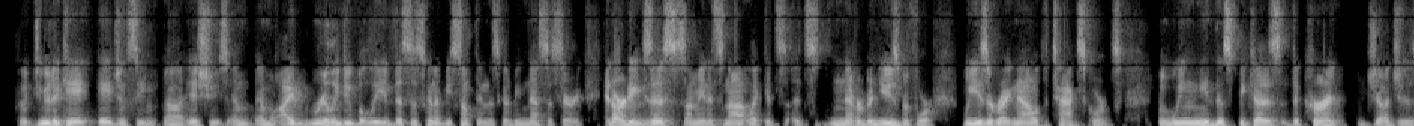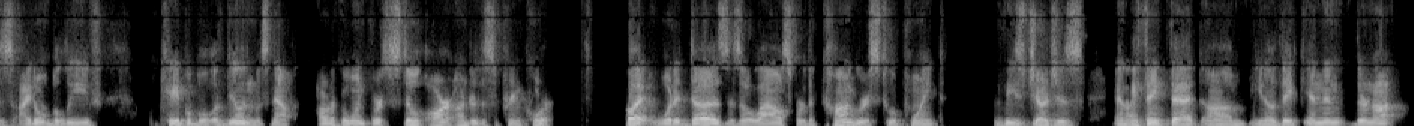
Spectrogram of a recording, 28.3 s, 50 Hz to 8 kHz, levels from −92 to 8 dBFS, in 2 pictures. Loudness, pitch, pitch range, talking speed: -22 LUFS, 110 Hz, 100-125 Hz, 205 wpm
